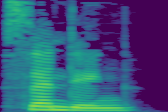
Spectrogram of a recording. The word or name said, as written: sending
